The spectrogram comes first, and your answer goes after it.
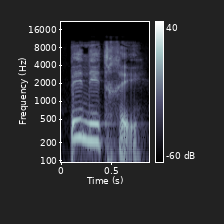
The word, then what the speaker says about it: pénétrer: pénétrer. Okay, remember here, accent aigu and then accent aigu. So you pronounce it E.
